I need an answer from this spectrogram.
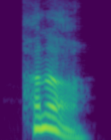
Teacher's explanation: Notice the soft breath at the very start.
